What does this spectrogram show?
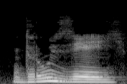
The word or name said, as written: друзей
